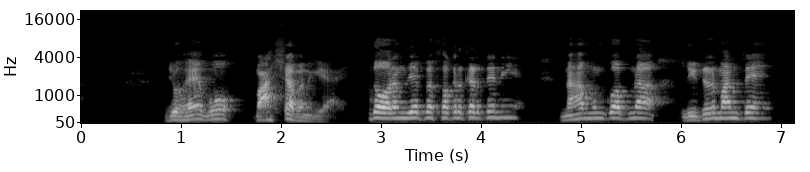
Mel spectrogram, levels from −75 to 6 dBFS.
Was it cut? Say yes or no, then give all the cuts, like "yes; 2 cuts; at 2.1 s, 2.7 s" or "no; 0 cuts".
yes; 1 cut; at 2.9 s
